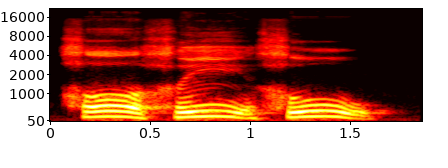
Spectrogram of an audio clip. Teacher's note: Mau dia kasrah, fathah, domah tetap tebal. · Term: istila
